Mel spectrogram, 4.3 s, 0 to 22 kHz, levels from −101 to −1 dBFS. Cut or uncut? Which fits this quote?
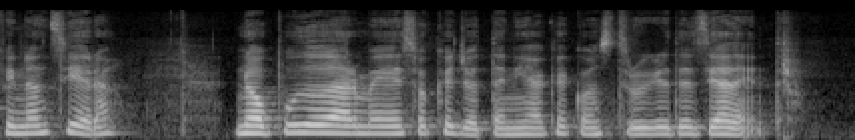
uncut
